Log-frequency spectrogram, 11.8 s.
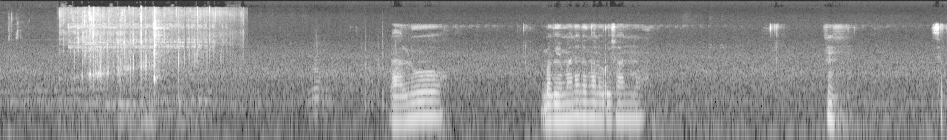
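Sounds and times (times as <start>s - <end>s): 
spoon clinking against glass: 0.8s - 3.0s
liquid pouring or stirring while making coffee: 0.8s - 3.1s
speech: 4.9s - 5.6s, 6.8s - 8.2s, 10.3s - 10.6s, 11.7s - 11.8s.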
